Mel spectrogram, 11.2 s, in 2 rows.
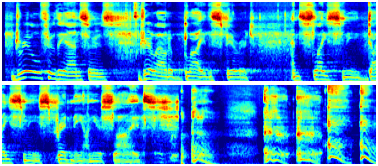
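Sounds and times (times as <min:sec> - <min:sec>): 
speech: 0:00.2 - 0:08.8
person clearing throat to dislodge mucus: 0:08.0 - 0:11.2.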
